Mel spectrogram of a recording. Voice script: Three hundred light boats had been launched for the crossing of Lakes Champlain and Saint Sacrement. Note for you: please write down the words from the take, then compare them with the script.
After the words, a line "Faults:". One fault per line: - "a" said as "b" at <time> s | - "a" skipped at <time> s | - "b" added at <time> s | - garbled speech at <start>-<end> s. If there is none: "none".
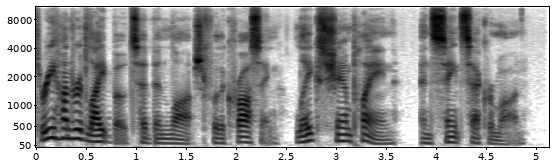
Three hundred light boats had been launched for the crossing Lakes Champlain and Saint Sacrement.
Faults:
- "of" skipped at 2.5 s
